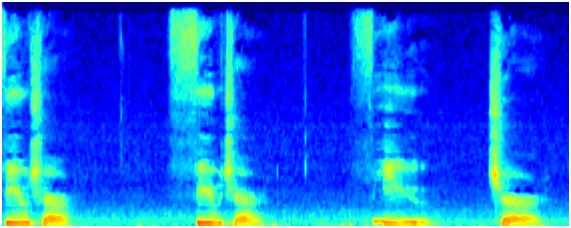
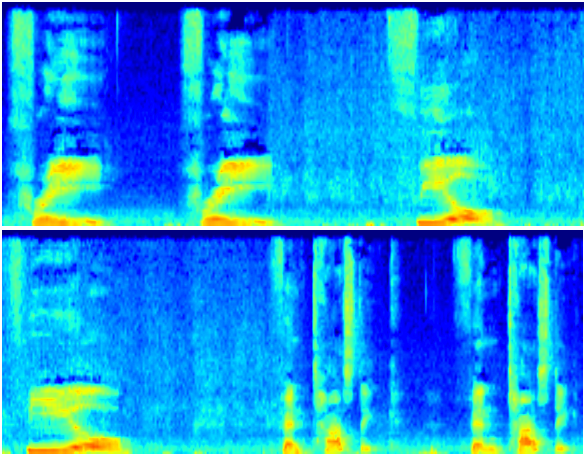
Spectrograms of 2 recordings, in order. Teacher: Cùng bắt đầu với các phụ âm đầu tiên, đó là các phụ âm răng môi. Các phụ âm này có đặc điểm là chúng ta sẽ tạo ra âm thanh bằng cách ma sát giữa răng hàm trên và môi hàm dưới.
